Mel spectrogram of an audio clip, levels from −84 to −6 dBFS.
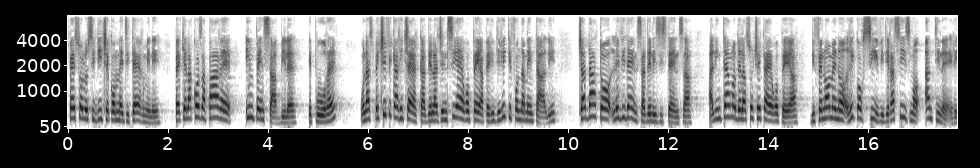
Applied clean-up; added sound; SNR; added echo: none; none; none; none.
